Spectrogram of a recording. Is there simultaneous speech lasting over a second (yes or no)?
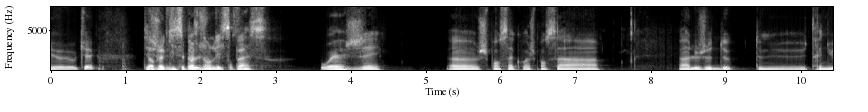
yes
